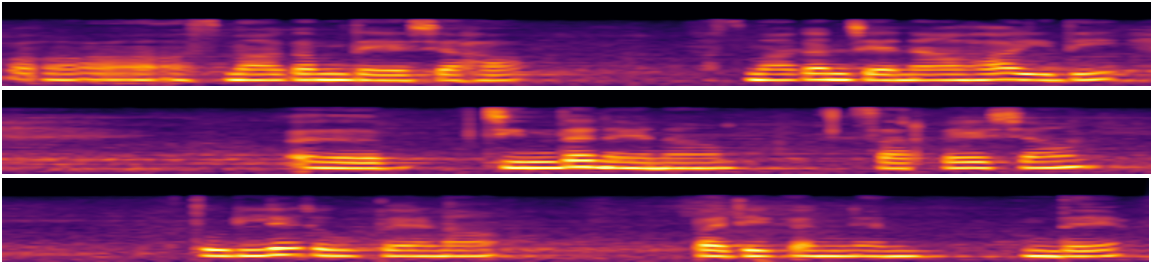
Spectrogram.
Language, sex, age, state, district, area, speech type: Sanskrit, female, 18-30, Kerala, Kannur, rural, spontaneous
